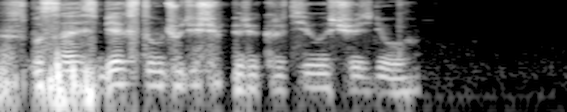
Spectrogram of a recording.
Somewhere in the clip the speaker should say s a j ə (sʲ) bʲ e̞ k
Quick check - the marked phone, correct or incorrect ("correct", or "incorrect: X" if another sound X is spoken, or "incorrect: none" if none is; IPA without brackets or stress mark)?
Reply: correct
